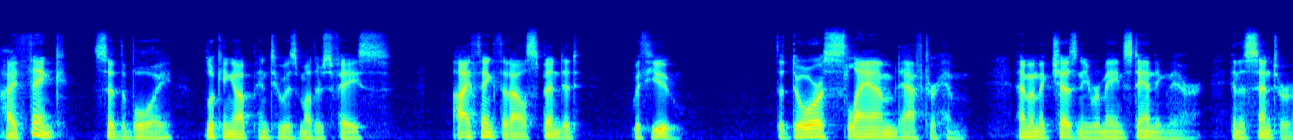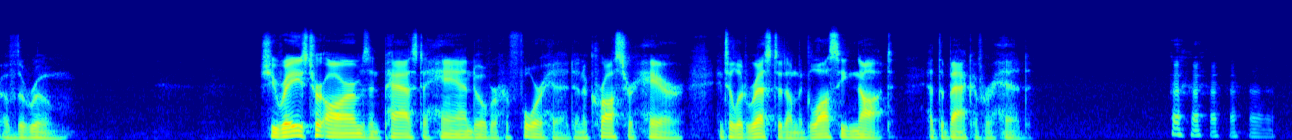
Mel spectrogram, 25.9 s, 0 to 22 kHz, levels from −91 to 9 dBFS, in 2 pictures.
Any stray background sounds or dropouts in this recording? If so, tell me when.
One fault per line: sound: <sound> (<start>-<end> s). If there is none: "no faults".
sound: laugh (24.6-25.7 s)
